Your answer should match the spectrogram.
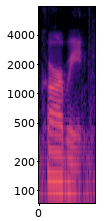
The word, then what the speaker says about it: carbine: See, is it carbine or carbine? I've always thought it was carbine, personally, but I've heard carbine from a lot of gun people, and that throws me off. I don't actually think there is a correct pronunciation. I think you can actually pronounce it either way.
